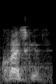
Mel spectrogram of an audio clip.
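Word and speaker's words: Cresgyth: instead as um well, I'll I'll spell it. C R E S G Y T H. Krescat. What's that? Local. Well, that's his phonetic interpretation of the name the people here use.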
